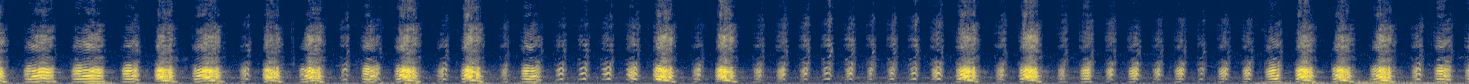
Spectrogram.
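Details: Whippets lure coursing keep up a steady run of shrill, ringing yelps, each with bright overtones. The calls come in quick succession and speed into a tighter burst of barks near the middle.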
